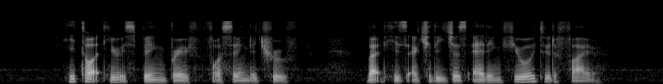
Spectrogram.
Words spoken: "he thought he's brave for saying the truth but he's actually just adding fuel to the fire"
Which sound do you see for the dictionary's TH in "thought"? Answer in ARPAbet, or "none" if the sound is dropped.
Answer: T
